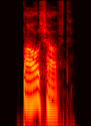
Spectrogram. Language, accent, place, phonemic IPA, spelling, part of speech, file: German, Germany, Berlin, /ˈbaːʃaft/, Barschaft, noun, De-Barschaft.ogg
- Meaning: ready money, cash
